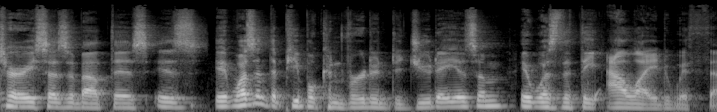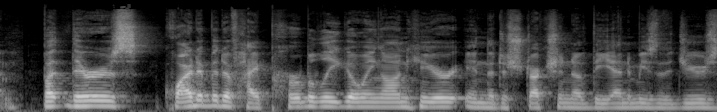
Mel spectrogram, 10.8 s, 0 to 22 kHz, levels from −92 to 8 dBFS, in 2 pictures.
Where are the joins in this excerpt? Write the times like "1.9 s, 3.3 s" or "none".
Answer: none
